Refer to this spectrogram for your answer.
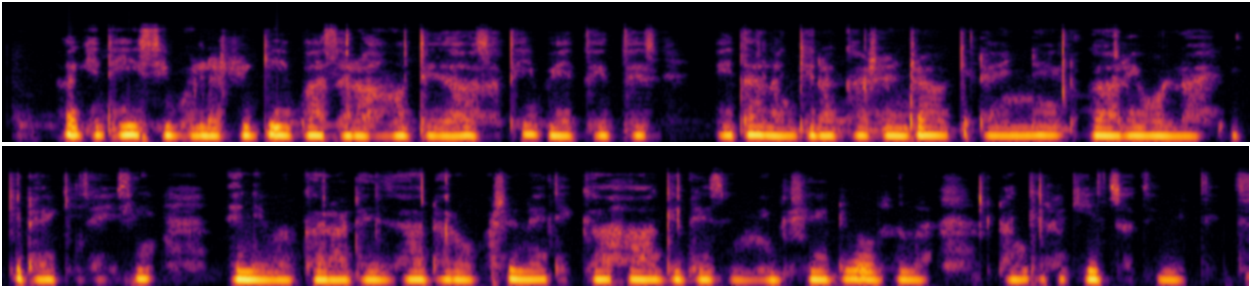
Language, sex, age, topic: Gamo, female, 25-35, government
